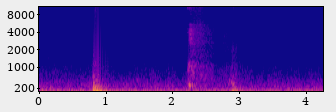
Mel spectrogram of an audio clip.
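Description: Two dull thumps on a floor, one about a second in and a smaller one near three seconds, with a breath out between them, from a person doing double leg lifts while lying on the floor.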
